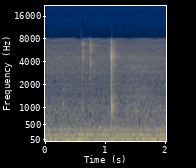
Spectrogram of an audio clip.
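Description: A single small click about a second in, with a couple of fainter ticks just before it, over a low steady hum.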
